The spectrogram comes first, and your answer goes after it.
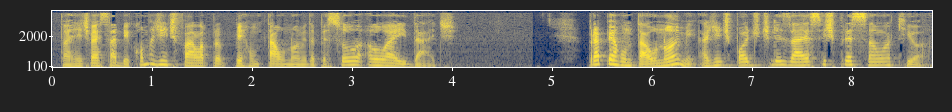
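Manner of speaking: usual speaking voice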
